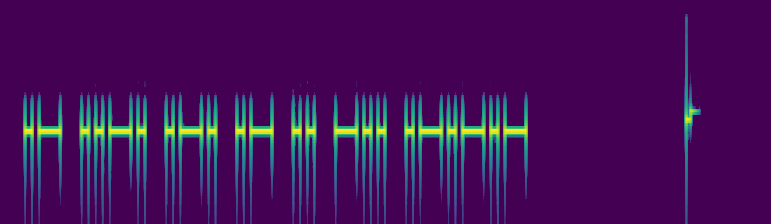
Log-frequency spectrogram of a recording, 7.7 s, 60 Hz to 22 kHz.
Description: Morse code, heard as a keyed tone, about 17 wpm, 700 Hz. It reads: AFRAID.
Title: Sentences from Top 1500 Words 17wpm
